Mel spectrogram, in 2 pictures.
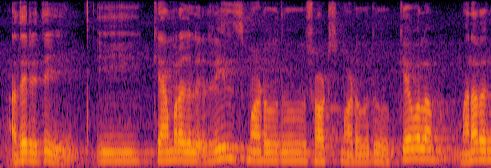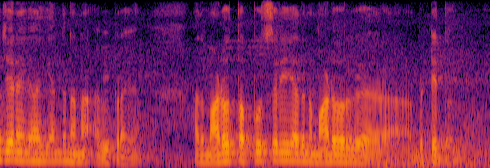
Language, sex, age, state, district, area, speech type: Kannada, male, 30-45, Karnataka, Chikkaballapur, urban, spontaneous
